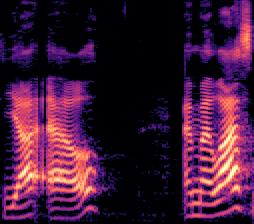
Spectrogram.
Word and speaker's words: Yael: My first name is Yael, two syllables. Yael. I know it's a little bit difficult. People call me Yael, Yael, Yael, a lot of different things, but it's Yael.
